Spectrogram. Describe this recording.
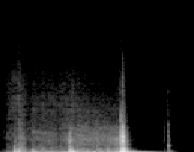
Wooden Drawer CLOSE
Sound of a wooden drawer closing recorded from the inside of a walk-in robe so the sound is close and damped.
drawer-close, wooden-drawer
